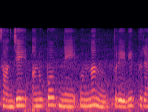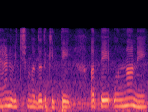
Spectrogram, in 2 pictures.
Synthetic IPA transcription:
sãːɲd͡ʒeːənʊbʱəʋneːʊnãːnũːpɾeːɾɪt̪ɾɛɦəɳʋɪt͡ʃməd̪əd̪kiːt̪iː | ət̪eːʔʊnãːneː

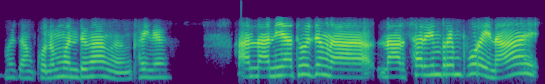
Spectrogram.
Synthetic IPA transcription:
mɔzaŋkʰɔnɯmɯndɯŋaŋɯŋkʰajnɯ | a̰nanijatʰɔzɯŋnanaɾsaɾinpʰɾempʰuɾajnaj

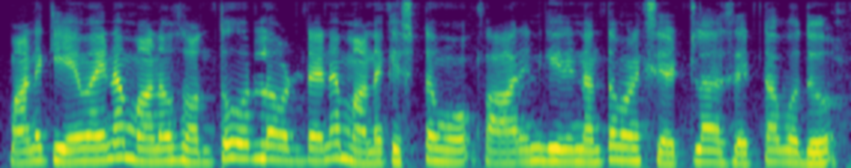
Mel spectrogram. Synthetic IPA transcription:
mɐnɐkeːmɐjnaːmɐnɐmsɐnt̪uːɾloːuɳʈeːneːmɐnɐkiʂʈɐmupʰaːɾinɡiɾinɐnt̪ɐːmɐnɐki̥sɛʈlɐsɛʈːɐʋɐd̪u

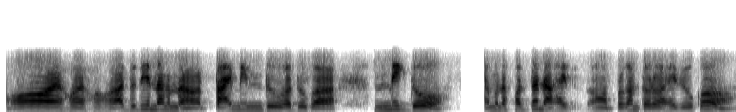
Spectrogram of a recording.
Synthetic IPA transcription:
hɔjɦɔjɦɔjɦɔjadudinaŋtajmiŋduadukanimik̚dɔ | amɔnapʰatdanaɦajpɾɔɡamtɔɾɔɦajbiɔkɔ

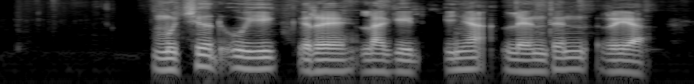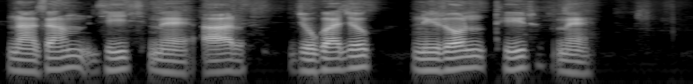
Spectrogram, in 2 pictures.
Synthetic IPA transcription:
mut͡ʃət̪ujik̚ɾɛlaɡit̪̚iɲa̰ʔlɛnd̪ɛnɾɛjaʔ | naɡamd͡ʒid͡ʒmɛaɾ | d͡ʒɔɡad͡ʒɔk̚ | niɾɔnt̪ʰiɾmɛ

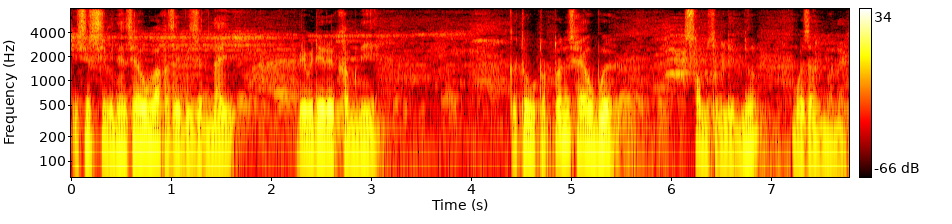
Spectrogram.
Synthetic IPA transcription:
isiɾsibinansajawbɯmakʰazabizɯt̚najbebideɾɯkʰɯmni | ɡ̥ɯtʰɯwtʰɔk̚tːɔnisajawbɯ | sɔmsɔblit̚nɯmɯzaŋmanɯ

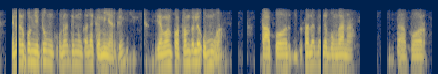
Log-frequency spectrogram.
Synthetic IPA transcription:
d͡ʒɛnəɾɔkɔmɲit̪umunəʔd̪inuŋkalɛkəmiɲaɾkɛd͡ʒɛmɔnpɔt̪ʰɔmd̪ɔlɛʔumuʔa̰ | t̪apɔɾsaləd̪ɔlɛbɔŋɡana | t̪apɔɾ

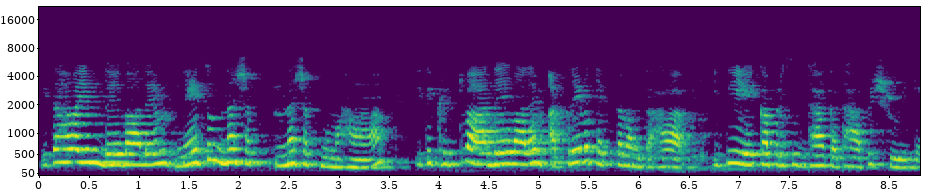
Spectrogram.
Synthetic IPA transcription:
it̪ɐɦɐʋɐjɐmd̪eːʋaːlɐjɐmneːt̪umnɐʃɐnɐʃɐknumɐɦɐ | it̪ikɾit̪ʋɐd̪eːʋaːlɐjɐmɐ̰t̪ɾeːʋɐt̪jɐk̚t̪ːɐʋɐnt̪ɐɦɐ | it̪ieːkɐpɾɐsid̪ʱːaːkɐt̪ʰaːɐpiʃɾujit̪eː

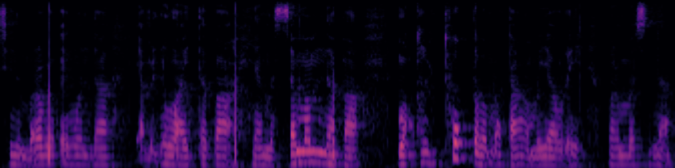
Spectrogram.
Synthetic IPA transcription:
sinɐmɐ̰ɾɐmɐka̰jŋondɐja̰mnɐ̰nuŋajtɐbɐjamnɐsɐmɐmnɐbɐ | wakʰɐltʰok̚tɐbɐmɐ̰taŋɐmɐjawɾḛ | mɐɾɐmɐsinɐ̰

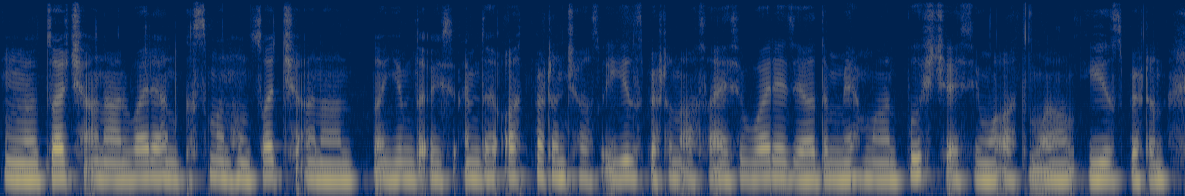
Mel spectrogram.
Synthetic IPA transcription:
zɐɾt͡ʃʰiɐ̰naːnʋɐɾʲaɦɐnkɨsmɐnɦunzɐt͡ʃʰiʔɐnaːnjimʲt̪sʲɐmʲt̪ɐʔɐt̪̚ʰpʲeʈʰɐnt͡ʃʰiɐsiːzpʲeʈʰɐnɐsa̰ːjɐsʲiʋɐɾʲazʲjaːd̪ɐmeɦmaːnpuʃt͡ʃʰɐsimɐʔɐt̪ʰaiːzbʲeʈʰɐn

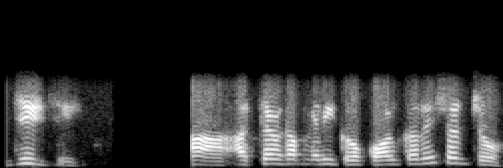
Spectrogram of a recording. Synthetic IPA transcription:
d͡ʒiːd͡ʒiː | ɦãətːt͡ʃʰənkʰapɛɾikɾokɔlkəɾeʃək̚d͡ʒo

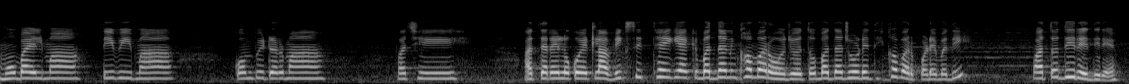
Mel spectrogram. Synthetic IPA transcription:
mobailmãʈiʋimã | kɔmpjuʈəɾmã | pət͡ʃʰi | ət̪jaɾeelokoeʈlaʋɪksit̪ʰːəjɡjakebəd̪ʱːanikʰəbəɾɦod͡ʒoet̪obəd̪ʱãd͡ʒoɽet̪ʰi̥kʰəbəɾpəɽebəd̪ʱi | ʋat̪õd̪ʱiɾed̪ʱiɾe

